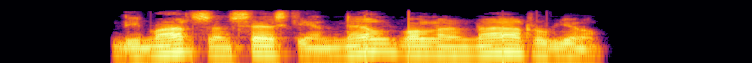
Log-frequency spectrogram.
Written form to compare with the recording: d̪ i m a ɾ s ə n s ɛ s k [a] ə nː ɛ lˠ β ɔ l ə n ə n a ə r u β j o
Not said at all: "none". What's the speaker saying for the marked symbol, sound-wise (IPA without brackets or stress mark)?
i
